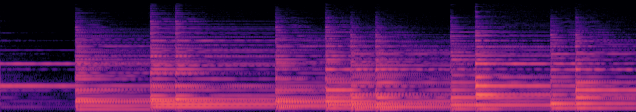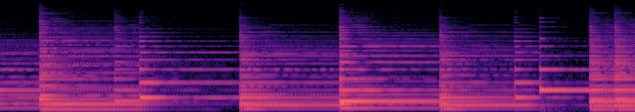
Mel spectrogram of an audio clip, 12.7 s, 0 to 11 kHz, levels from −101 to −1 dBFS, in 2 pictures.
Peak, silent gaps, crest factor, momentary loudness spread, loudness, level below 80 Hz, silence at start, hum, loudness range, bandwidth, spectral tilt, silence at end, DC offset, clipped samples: -20 dBFS; none; 20 dB; 10 LU; -39 LUFS; -74 dBFS; 0 s; none; 4 LU; 8.8 kHz; -7 dB/octave; 0 s; under 0.1%; under 0.1%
